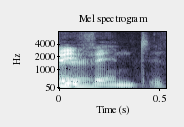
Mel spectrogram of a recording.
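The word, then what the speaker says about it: Øyvind: Oyvind. It's like a U. It's pronounced like a U, I think. Kind of like a U.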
